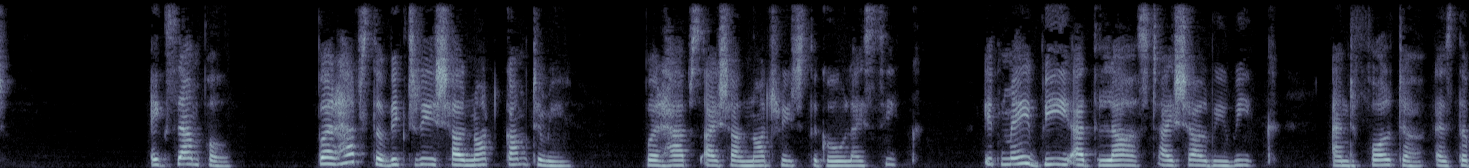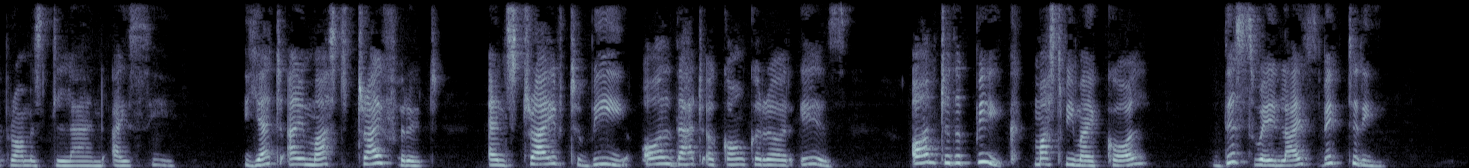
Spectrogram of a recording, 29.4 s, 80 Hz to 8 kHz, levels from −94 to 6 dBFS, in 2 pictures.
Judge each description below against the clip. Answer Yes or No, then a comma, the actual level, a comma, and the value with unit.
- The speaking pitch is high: Yes, high, 245 Hz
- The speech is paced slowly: Yes, slow, 130 wpm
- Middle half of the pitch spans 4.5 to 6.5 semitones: No, average, 3.8 semitones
